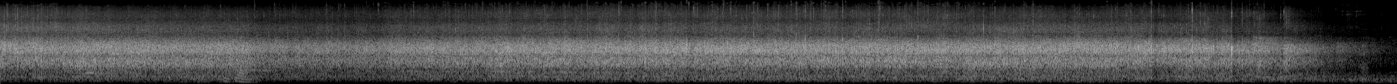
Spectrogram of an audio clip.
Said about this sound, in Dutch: Het woord is nu aan Frans Dwaal. Geef hem een heel hartelijk applaus.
